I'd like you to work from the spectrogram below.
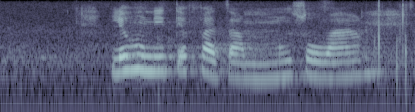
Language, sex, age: Southern Sotho, female, 22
